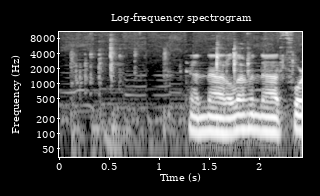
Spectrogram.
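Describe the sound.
Quiet clicking keystrokes on a computer keyboard during an IPv4 network configuration exercise, a short burst of light taps before a voice starts talking over it.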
